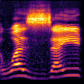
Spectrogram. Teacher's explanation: वाव साकिन से पहले पेश है ना, तो वाव मद्दा, इसको हम एक अलिफ की मकदार खींचेंगे। तून, वफ करेंगे ना तो 2 जज़म एक साथ आ जाएंगे, तो उसको थोड़ा सा हम खींच देंगे, वज़ैतून, बस, ठीक है।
